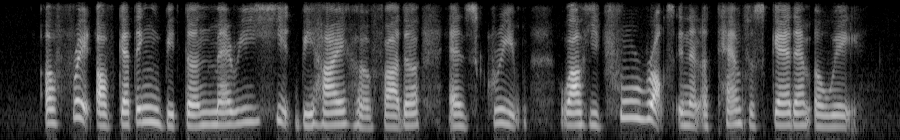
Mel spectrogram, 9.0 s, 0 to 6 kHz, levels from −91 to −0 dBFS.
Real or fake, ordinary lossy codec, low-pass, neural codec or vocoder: real; Opus, 16 kbps; 5.4 kHz; none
